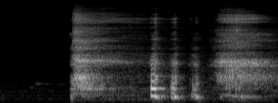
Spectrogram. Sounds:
Laughter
